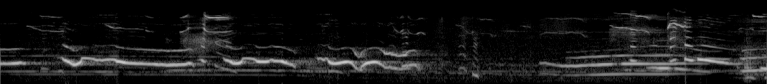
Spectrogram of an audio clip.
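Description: Several wolves howl together in long, wavering tones that rise and fall, overlapping into a chorus.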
